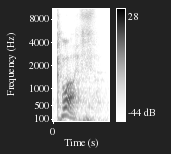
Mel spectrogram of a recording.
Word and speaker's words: Clough: How do you say it? Clough? – Yeah, Clough.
